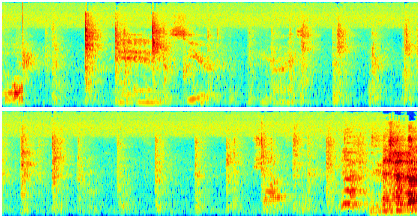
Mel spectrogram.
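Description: A group of men clap their hands in a steady rhythm.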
